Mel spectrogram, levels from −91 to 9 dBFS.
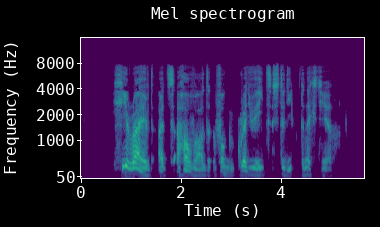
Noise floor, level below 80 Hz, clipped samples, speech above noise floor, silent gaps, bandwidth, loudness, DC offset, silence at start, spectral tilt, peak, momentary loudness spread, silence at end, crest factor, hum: under -90 dBFS; -76 dBFS; under 0.1%; over 56 dB; none; 8 kHz; -34 LUFS; under 0.1%; 0.65 s; 0 dB/octave; -12 dBFS; 14 LU; 0.65 s; 24 dB; none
